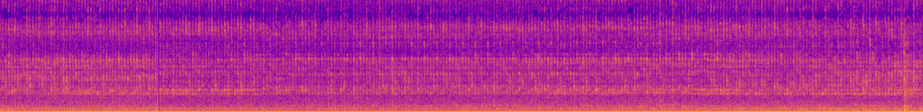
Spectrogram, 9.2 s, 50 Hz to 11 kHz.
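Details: 1948 Ford 8N tractor engine after a full rebuild, idling in neutral after a PTO check with the clutch released; new carburetor still needs fitting and adjustment: steady, even low idle with a smooth regular beat, no knocks or misses. Normal idle.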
